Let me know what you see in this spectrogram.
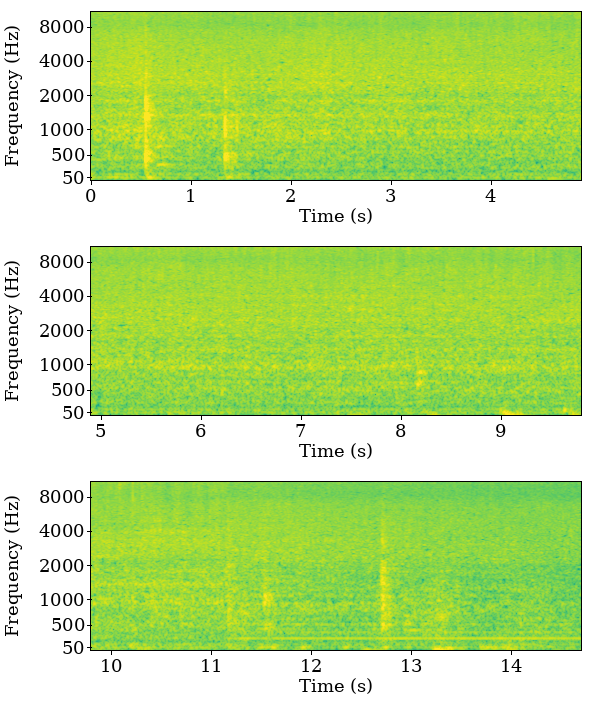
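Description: Chopped vegetables sizzling in hot oil in an aluminium pot, a steady frying hiss. A metal spoon clinks against the pot twice in the first second or two. A low steady hum comes in about eleven seconds in.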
